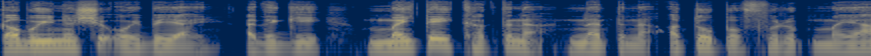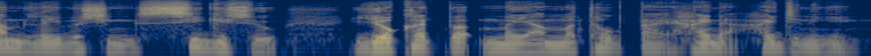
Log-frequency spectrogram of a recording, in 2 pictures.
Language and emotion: Manipuri, neutral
